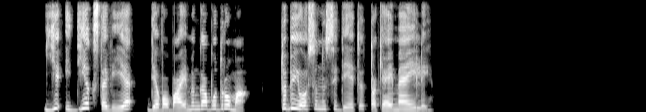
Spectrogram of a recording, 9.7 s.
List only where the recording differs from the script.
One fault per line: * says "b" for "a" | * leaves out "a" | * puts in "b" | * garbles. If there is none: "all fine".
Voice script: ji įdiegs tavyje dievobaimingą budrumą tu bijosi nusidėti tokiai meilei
all fine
